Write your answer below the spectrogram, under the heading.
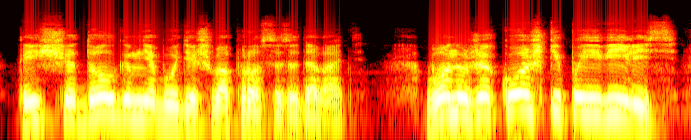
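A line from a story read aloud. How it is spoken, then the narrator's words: Frantic yelling. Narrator (Russian): заорал на меня, как очумелый Костя Малинин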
